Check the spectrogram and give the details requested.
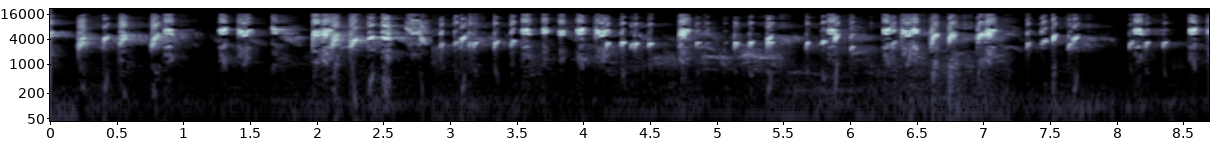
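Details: Female European goldfinch giving its 'batbata' call, played to stir males into song: dense, rapid twittering of short, bright chirps and buzzy notes, nearly continuous with brief gaps, with no other sounds.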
